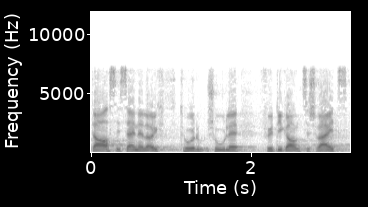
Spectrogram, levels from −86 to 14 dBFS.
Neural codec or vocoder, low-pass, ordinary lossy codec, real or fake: none; 7.2 kHz; none; real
